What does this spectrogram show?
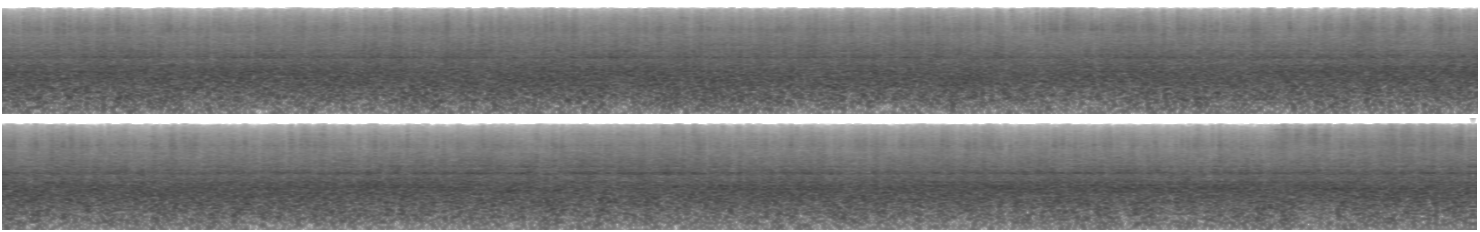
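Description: Passenger train coaches running at speed, heard from an open carriage window: a steady rolling noise of wheels on the rails with a faint steady high tone over it.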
